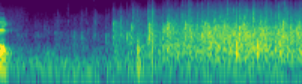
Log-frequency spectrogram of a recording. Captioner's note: audience applauds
